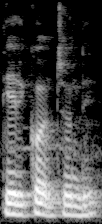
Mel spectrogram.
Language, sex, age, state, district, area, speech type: Odia, male, 45-60, Odisha, Kendujhar, urban, spontaneous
